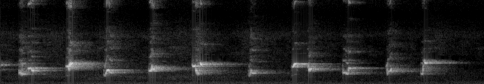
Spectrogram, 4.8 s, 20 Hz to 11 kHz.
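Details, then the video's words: A yellow-vented bulbul in lively 'ropel' song gives a brisk run of downslurred, chirpy whistles, roughly two to three each second, against a steady background hiss. "SUARA TRUCUKAN GACOR 2026 ROPEL PANJANG"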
